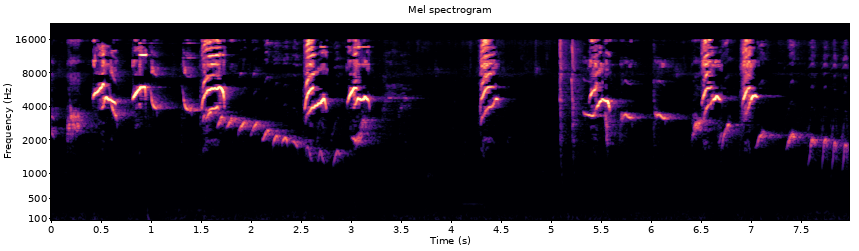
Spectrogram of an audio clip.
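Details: A mini green leafbird sings hard for a training recording: a run of sharp chips, then a long descending chattering slur, a brief pause, and more high whistles ending in a falling trill.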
